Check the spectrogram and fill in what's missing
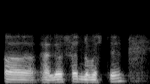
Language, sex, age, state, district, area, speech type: Hindi, male, 30-45, Uttar Pradesh, Bhadohi, rural, conversation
